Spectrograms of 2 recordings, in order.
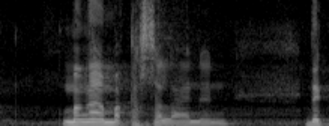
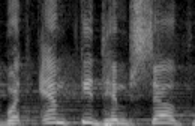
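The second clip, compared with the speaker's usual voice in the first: scripture reading; 5 semitones higher, 3 dB louder, slower than usual. Acted.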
